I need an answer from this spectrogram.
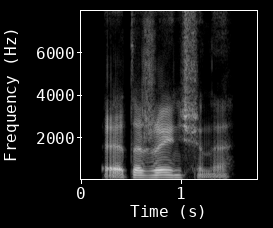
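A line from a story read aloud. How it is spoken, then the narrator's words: Forced out. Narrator (Russian): наконец выдавил он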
